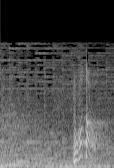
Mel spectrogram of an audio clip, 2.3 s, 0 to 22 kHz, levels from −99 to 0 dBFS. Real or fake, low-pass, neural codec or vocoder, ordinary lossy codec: real; none; none; none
